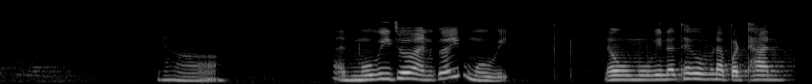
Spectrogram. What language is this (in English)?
Gujarati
